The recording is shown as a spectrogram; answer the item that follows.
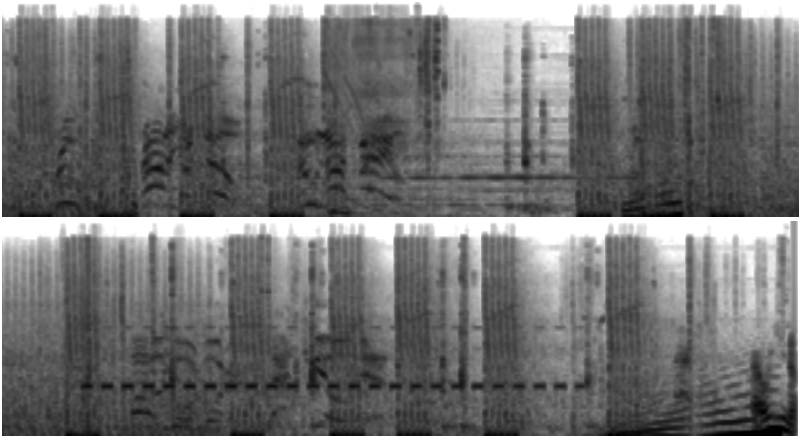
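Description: Rapid bursts of automatic gunfire from a weapon in Halo Infinite's campaign on Legendary difficulty, crackling repeatedly across the whole span alongside other battle effects, with a voice talking over parts of it.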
